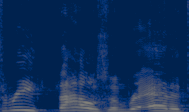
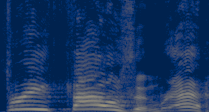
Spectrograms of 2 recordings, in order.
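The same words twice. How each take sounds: First: Said in the usual way. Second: THREE THOUSAND pitched high and punched loud; stress on THREE THOUSAND. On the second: Acted. Preacher marvelling at the converts, THREE THOUSAND high and emphatic.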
